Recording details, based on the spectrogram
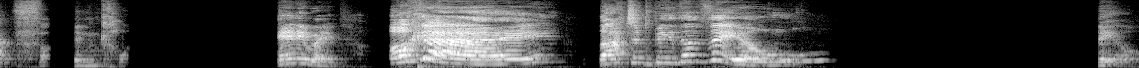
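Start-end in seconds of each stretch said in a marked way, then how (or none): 2.9-6.0 put-on high, slow, drawling old Scottish man voice. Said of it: "a Scotsman who s-, who talks like that".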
